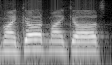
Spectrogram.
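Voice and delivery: loud, high, slow scripture cry. A narrator's reading. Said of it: "cried out in a loud voice".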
